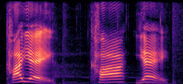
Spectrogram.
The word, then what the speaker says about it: Calle: I have Calle.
